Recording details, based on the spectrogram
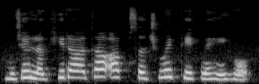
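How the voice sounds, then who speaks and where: A woman's voice: high voice, normal speed, a little mellow, voice pushed up. A woman voicing a tearful, sulky young woman who scolds her sick partner in a pleading tone. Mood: tearful scolding.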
